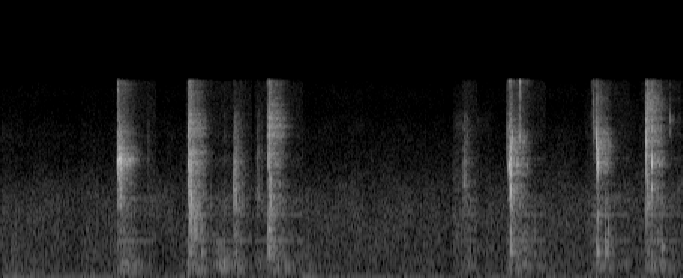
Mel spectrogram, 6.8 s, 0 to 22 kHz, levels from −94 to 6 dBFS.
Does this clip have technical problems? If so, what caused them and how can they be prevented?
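Yes. In the pauses at 0.00 to 1.16 s, 1.55 to 1.85 s, 3.02 to 4.61 s, 4.76 to 5.06 s, 5.45 to 5.90 s and 6.29 to 6.44 s, the real background, sitting about 37 dB below the loudest sound, gives way to a flat, featureless hiss about 4 dB quieter (about 3 dB in the last gap). This is comfort noise in place of the background. The likely cause is discontinuous transmission: the sender's activity detector stopped sending audio during quiet stretches, and the receiver filled each gap with synthetic noise roughly matched to the background. Turning off discontinuous transmission on the sending side, or setting its activity detector to be less eager, would keep the real background in these pauses.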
